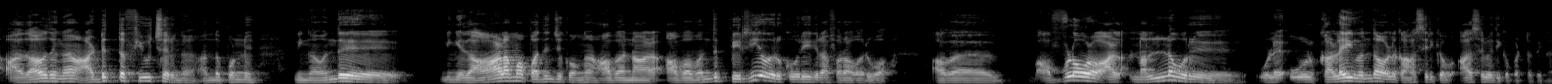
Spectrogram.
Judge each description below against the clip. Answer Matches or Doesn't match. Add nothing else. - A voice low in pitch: Matches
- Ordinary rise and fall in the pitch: Doesn't match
